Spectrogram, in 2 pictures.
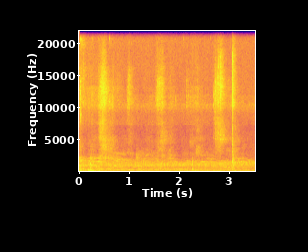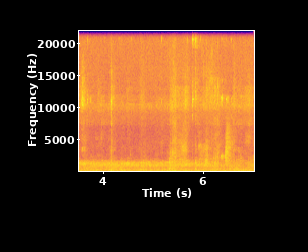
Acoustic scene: park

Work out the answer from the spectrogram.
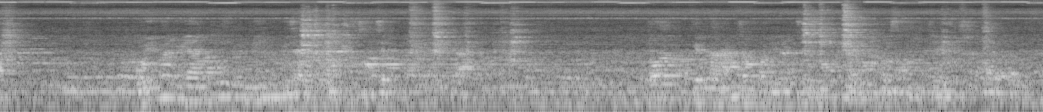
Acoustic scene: cafe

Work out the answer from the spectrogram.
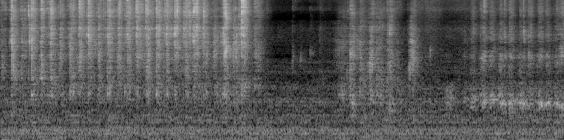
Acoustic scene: restroom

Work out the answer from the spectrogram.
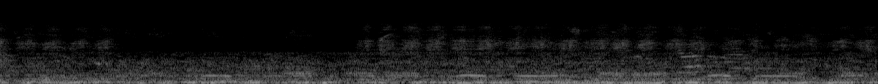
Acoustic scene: park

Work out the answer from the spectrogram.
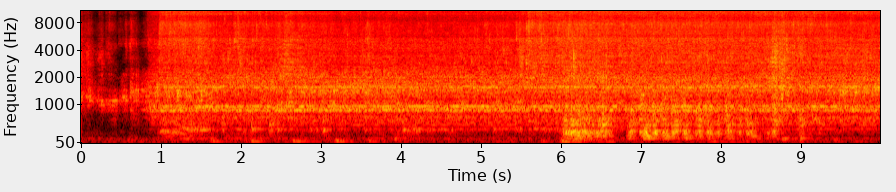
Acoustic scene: restroom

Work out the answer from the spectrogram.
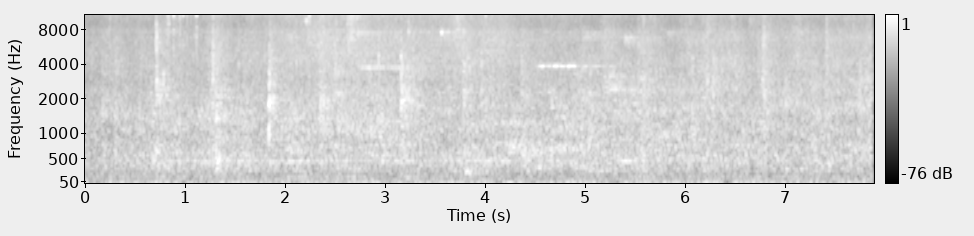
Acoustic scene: subway station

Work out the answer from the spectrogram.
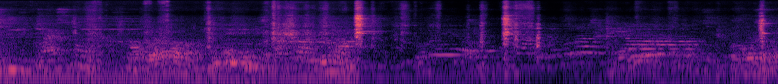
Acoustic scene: restaurant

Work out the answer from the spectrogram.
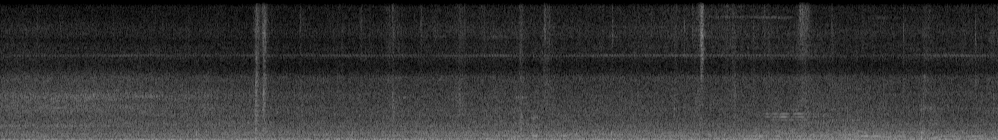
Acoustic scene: street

